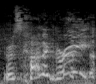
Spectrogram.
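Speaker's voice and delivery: high laughing disbelief. Retold or imitated. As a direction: laugh through the words in shock. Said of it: "Just like".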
